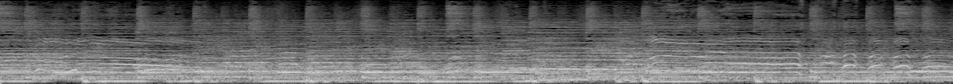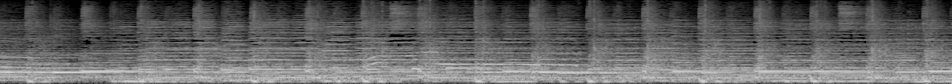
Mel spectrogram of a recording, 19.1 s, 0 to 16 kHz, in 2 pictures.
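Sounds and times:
choir singing: 0.0 - 10.3
bass line: 0.0 - 19.0
drum beat: 5.3 - 19.0.

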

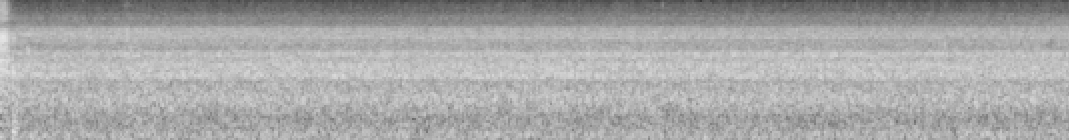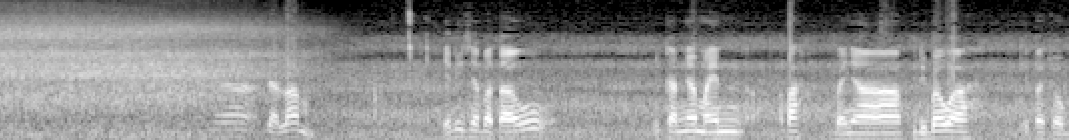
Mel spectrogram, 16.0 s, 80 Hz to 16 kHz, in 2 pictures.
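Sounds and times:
river water rushing over weir: 0.0 - 10.6.

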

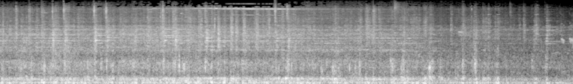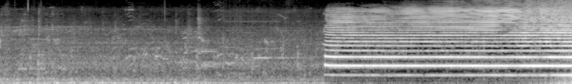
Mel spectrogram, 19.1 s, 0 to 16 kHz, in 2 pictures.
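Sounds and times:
train wheels clattering over rail joints: 0.0 - 11.6.

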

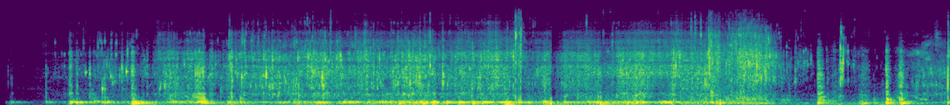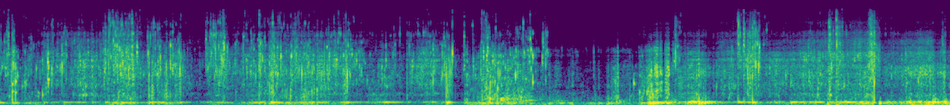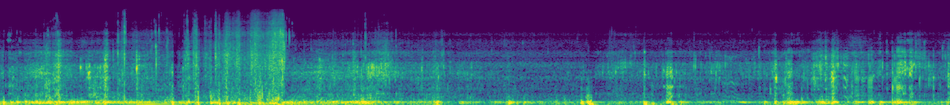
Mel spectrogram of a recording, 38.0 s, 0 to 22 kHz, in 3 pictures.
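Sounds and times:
seawater splashing: 0.8 - 38.0
wave washing over board: 1.2 - 34.8
low rumble: 23.4 - 34.6.

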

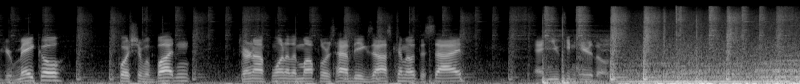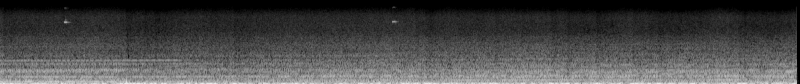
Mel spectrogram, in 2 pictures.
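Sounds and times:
outboard engines running loudly: 6.1 - 16.0.

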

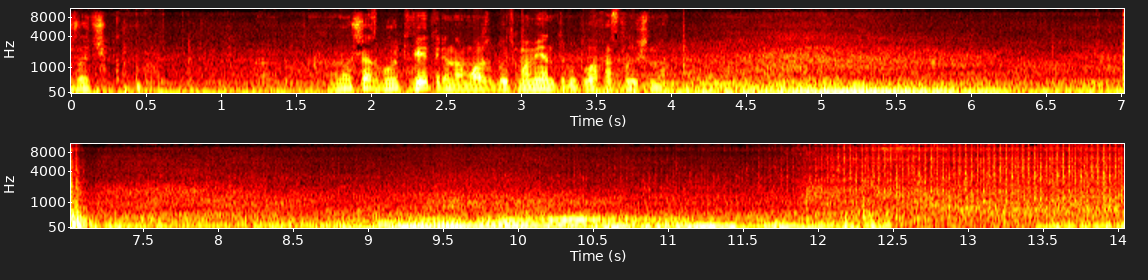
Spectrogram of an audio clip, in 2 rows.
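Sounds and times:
car door thud: 7.0 - 7.3.

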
